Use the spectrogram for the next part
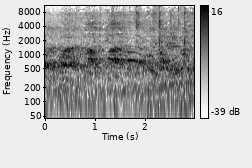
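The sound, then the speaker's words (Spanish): A dense crowd of Dutch football fans chanting together around the stadium in Madrid, a loud, sustained roar of many voices with rising and falling sung tones, steady throughout without pauses. “No solo en los alrededores del estadio, como estás escuchando, también en la Plaza Mayor o la Puerta del Sol, donde esta noche habrá presencia de muchos holandeses.”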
